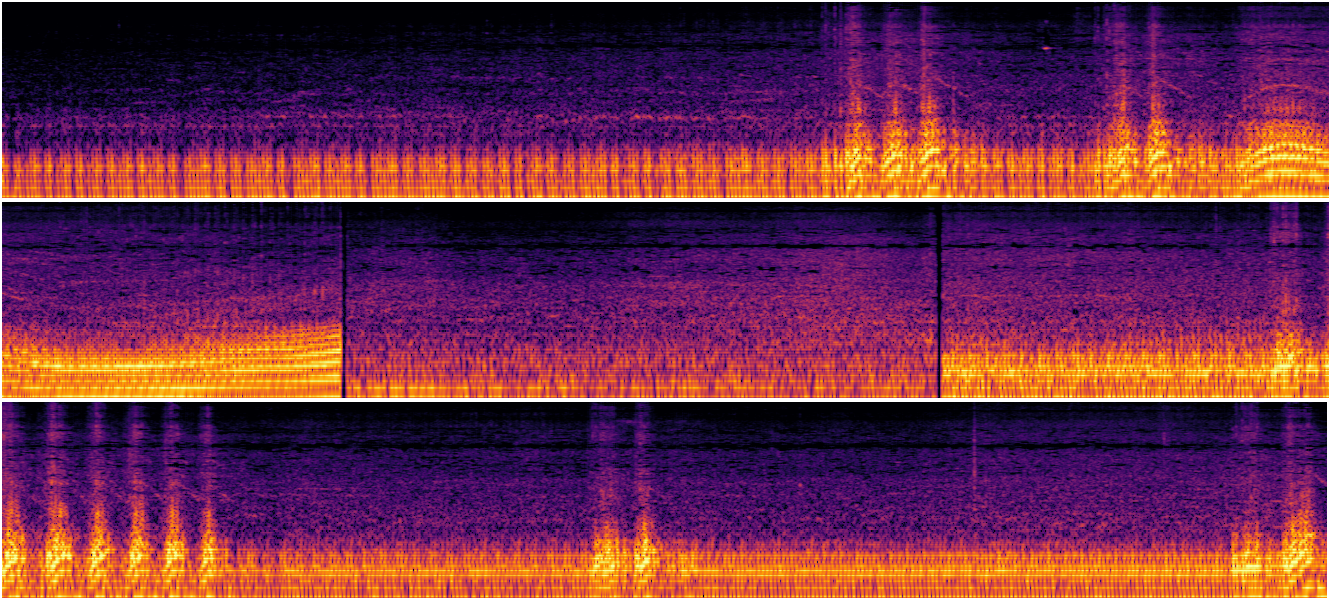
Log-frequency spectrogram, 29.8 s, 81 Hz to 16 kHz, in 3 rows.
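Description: Honda CB750 motorcycle engine idling and being revved: a series of short throttle blips, each rising and falling in pitch, with one longer rev about ten seconds in. The engine note jumps abruptly twice, once near the middle and again a few seconds later.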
